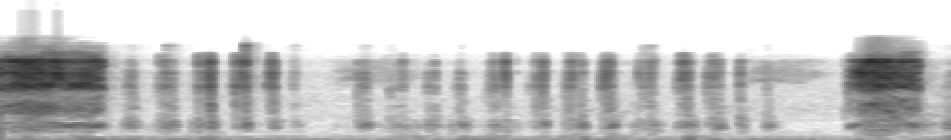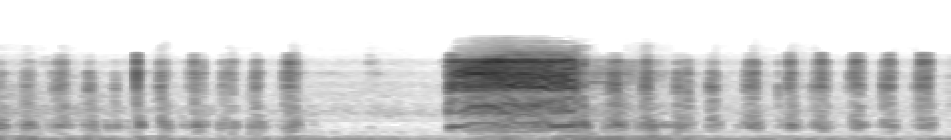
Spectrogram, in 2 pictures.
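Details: Squirrel kept as a pet, barking during teething: three coarse, hissy barks, at the start, middle and near the end, with a steady stream of fast, crisp clicks between them.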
